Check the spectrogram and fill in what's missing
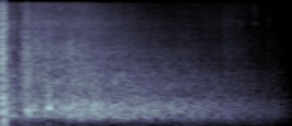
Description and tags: Single soldier training rifle shot.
